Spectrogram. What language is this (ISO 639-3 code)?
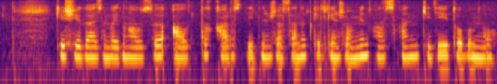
kaz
